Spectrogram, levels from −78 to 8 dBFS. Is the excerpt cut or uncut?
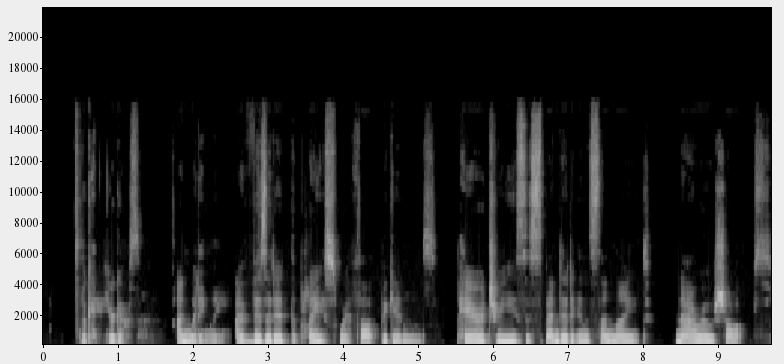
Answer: cut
